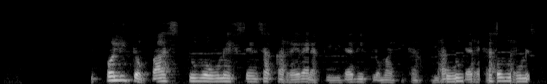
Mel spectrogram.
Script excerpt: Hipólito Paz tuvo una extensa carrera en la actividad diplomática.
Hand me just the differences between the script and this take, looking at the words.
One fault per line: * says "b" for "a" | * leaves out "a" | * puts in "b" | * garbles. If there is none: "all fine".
* leaves out "en"
* garbles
